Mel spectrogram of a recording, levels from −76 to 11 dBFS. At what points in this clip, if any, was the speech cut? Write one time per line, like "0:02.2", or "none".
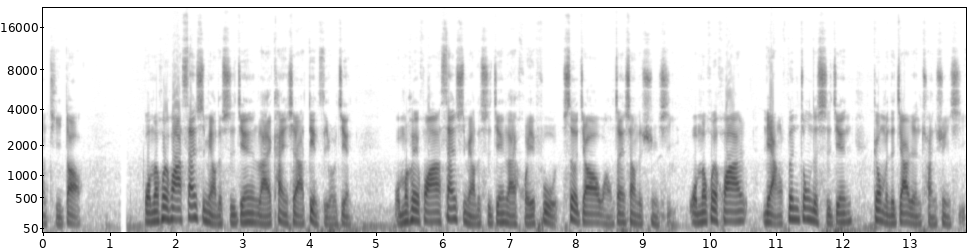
0:09.6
